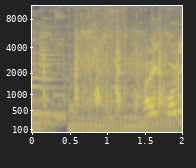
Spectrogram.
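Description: Music for the first half-second. Then, after a sudden change, the hooves of a team of draft mules clop on a paved road under steady background tones, and a woman's voice comes in near the end.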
